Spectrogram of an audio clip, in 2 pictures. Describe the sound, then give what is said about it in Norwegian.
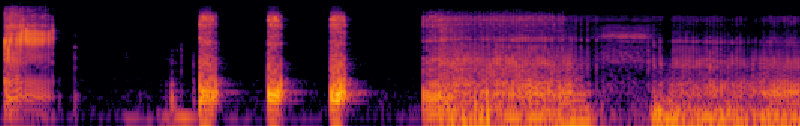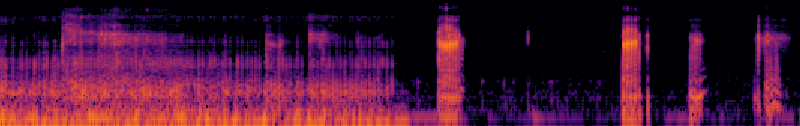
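A string of farts: a few short, sharp blasts, then one long, loud, rumbling fart lasting several seconds, followed by more quick bursts. No one speaks. “Så prompehumor”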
